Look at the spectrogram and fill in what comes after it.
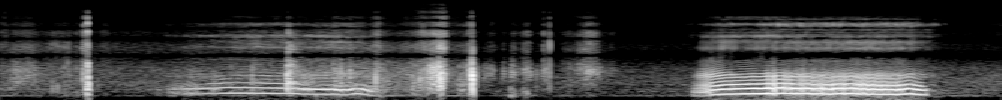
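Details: Husband sleeping: droning, buzzing snoring breaths, one short and one long, over room noise.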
